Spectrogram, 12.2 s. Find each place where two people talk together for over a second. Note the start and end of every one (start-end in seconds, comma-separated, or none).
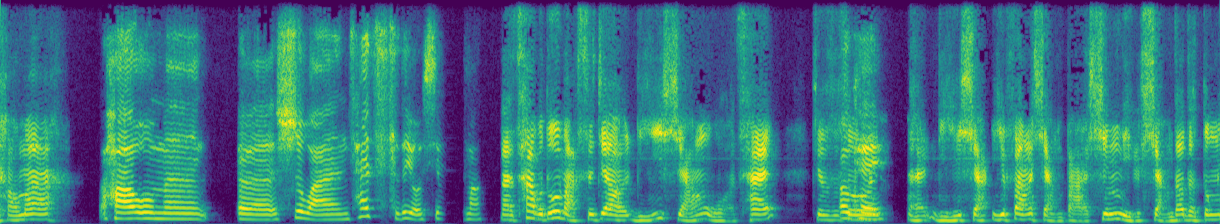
none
